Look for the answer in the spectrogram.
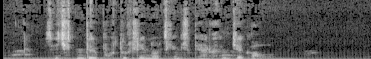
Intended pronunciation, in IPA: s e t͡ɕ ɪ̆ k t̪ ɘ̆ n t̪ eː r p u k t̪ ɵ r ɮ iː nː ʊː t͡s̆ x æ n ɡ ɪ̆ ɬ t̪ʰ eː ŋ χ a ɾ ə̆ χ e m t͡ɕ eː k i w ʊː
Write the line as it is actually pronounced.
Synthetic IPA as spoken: s e t͡ɕ ɪ̆ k t̪ ɘ̆ n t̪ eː r p u x t̪ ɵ r ɮ iː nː ʊː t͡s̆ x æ ŋ ɡ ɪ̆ ɬ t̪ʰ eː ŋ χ a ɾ ə̆ χ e m t͡ɕ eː k a w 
